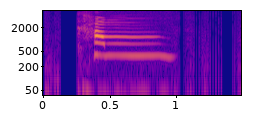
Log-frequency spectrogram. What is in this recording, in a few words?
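"kam1", Cantonese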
